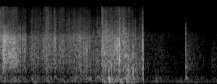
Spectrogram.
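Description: Plastic bubble-wrap packaging crinkling and rustling as a box is pulled out of it. It stops about one and a half seconds in, followed by a single light click.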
